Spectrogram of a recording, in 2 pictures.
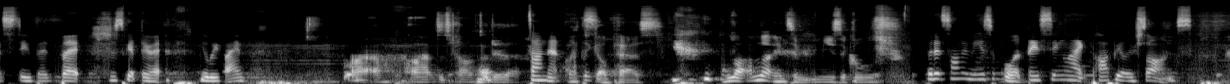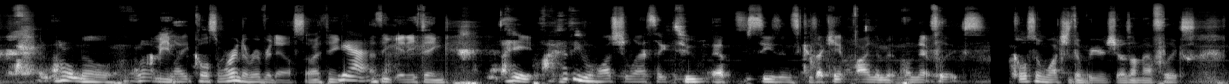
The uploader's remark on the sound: This is the first podcast, so the audio is a little off.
